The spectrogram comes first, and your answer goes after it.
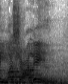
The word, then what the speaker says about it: مشعل: اور کافوری شمعیں تھیں۔ وہ مشال جو کہتے ہیں نا، مشال کہہ دیتے ہیں، لیکن یہ عربی تلفظ کے اعتبار سے مشعل ہوتا ہے، اور اردو میں مشعل کہہ دیا جاتا ہے۔ وہ لکڑا ہوتا ہے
